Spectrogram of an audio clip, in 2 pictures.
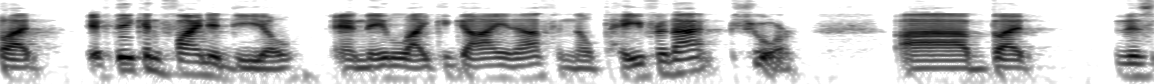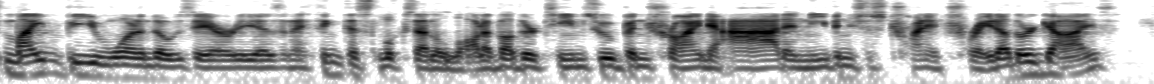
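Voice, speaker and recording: A man with a plain, everyday voice talks fairly quickly at a fairly low pitch, with ordinary pitch variation. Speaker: guest podcast host. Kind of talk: conversational interview answer.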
